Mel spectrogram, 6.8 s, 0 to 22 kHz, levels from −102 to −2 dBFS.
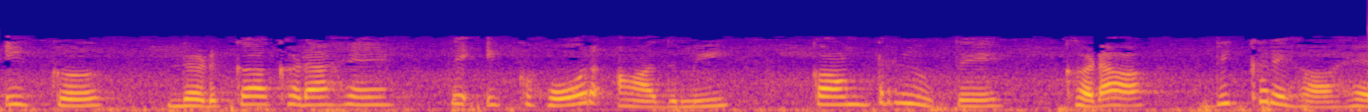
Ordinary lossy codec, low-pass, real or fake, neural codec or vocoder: MP3, 24 kbps; 7.2 kHz; real; none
